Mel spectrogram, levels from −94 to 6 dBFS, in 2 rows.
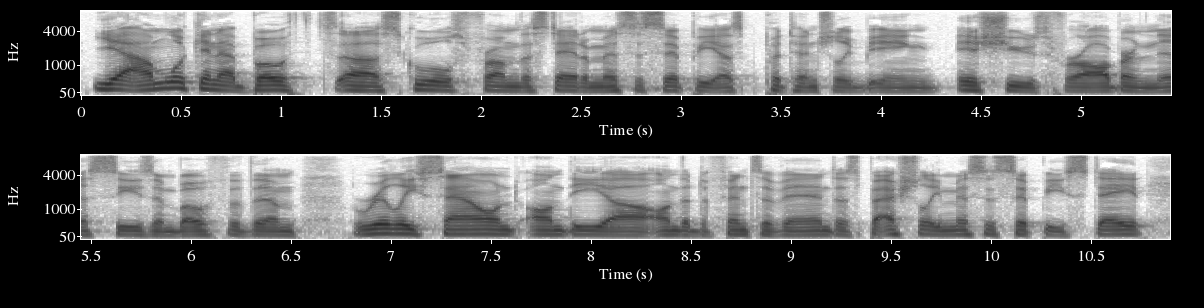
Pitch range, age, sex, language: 105-120 Hz, 20-39, male, English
